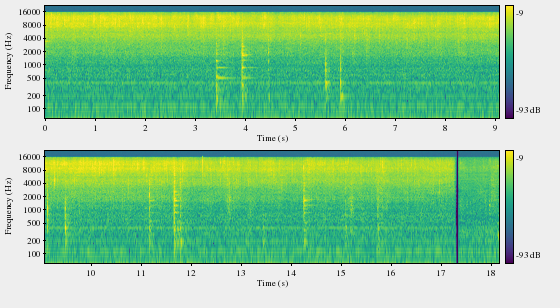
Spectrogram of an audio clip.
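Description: Shrimps stir-frying with butter and garlic in a pan, a faint, steady frying hiss with scattered soft clicks of a utensil, quiet and continuous, briefly cut off near the end.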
